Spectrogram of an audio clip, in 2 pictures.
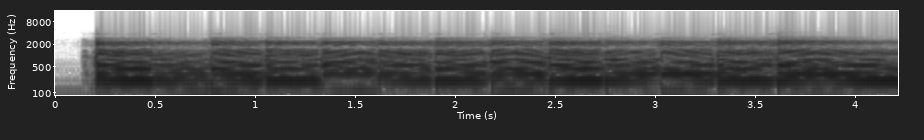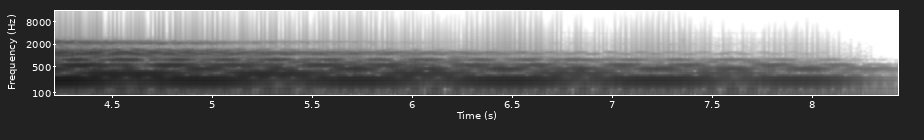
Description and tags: One note electric guitar
I just played a B.
Electric, Guitar, One, note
